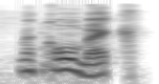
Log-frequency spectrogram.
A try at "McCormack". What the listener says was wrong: Oh, you got to pronounce the A. The Mac.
